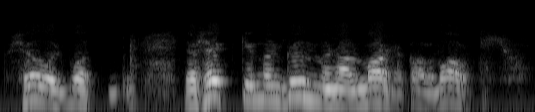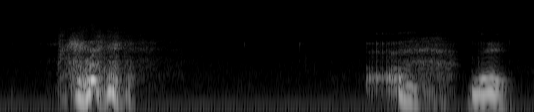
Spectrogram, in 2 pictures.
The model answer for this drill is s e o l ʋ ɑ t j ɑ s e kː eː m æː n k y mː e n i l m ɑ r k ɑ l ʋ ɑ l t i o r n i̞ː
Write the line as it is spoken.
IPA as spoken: s e o l ʋ ɑ t j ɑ s e kː iː m æ n k y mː e n æ l m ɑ r k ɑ l ʋ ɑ l t i o l n i̞ː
